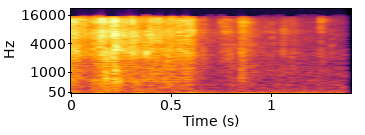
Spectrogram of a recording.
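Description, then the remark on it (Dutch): A knife cuts into a cucumber, a small piece being sliced to take to school, with a crisp, crunchy rasp lasting about half a second, followed by a couple of short, quieter chopping taps. No one speaks. “Eh, ik ga komkommer snijden voor op school.”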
